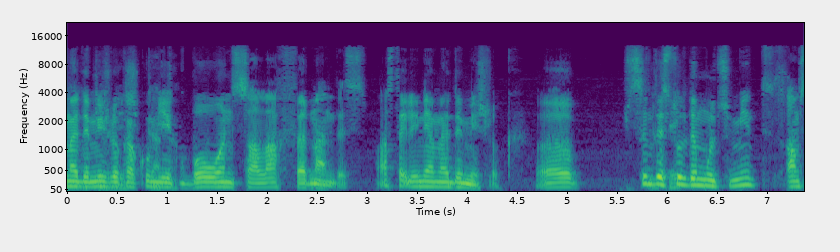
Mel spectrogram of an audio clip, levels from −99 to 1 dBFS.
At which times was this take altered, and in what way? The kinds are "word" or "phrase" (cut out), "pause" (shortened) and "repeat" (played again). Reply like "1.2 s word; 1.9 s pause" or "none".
1.1 s phrase; 3.0 s pause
